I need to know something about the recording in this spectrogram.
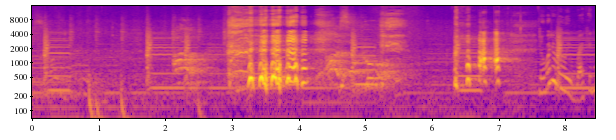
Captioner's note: happy laughter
